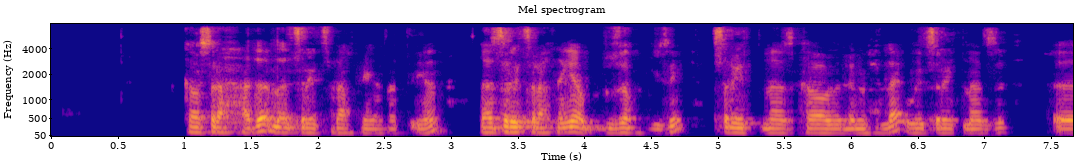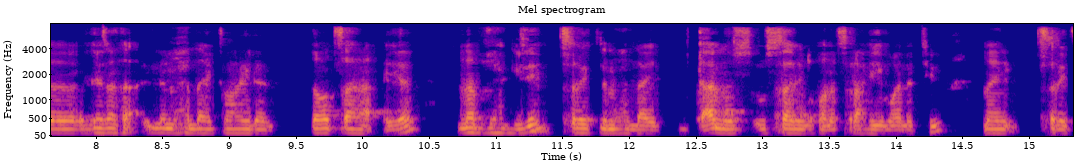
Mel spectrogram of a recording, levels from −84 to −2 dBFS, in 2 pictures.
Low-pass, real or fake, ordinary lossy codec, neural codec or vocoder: 7.2 kHz; fake; AAC, 32 kbps; codec, 44.1 kHz, 7.8 kbps, Pupu-Codec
